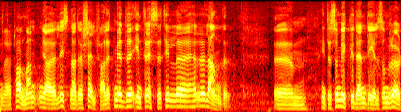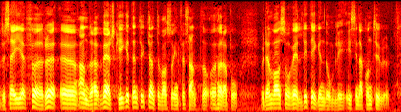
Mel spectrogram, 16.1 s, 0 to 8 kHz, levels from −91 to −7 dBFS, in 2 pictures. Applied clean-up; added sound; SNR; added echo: none; none; none; none.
